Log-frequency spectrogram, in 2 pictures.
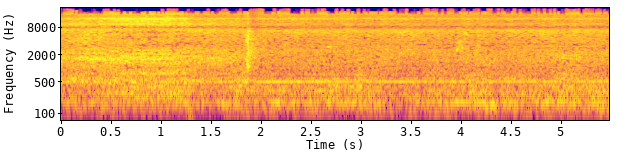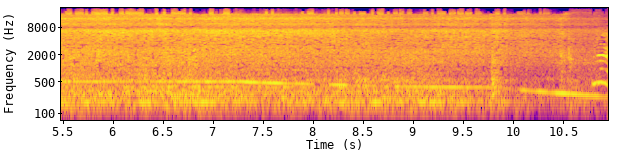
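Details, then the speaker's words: Old, heavily used red Sebo C2 Total upright vacuum, run bagless, cleaning sculpted carpet: steady motor roar with high, fairly even tone that sags slightly under carpet load then recovers; works fine, normal running. "That works all right, even on this nice sculpted carpet."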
